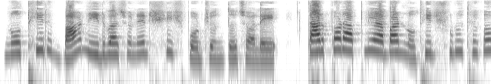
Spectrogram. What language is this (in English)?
Bangla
